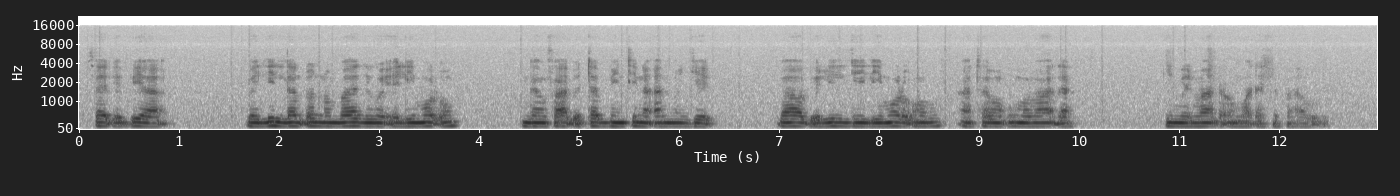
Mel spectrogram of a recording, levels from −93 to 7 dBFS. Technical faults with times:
none

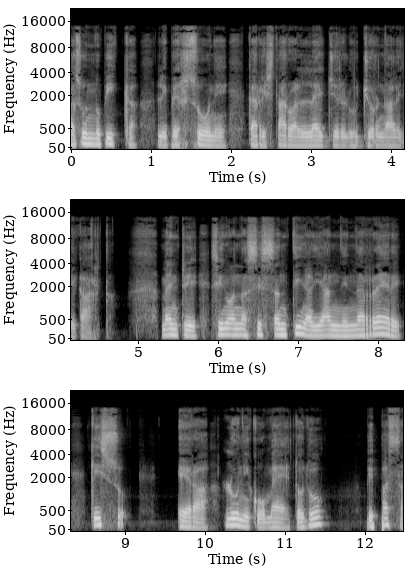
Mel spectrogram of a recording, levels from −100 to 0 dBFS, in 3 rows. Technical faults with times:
3.54 overlapping chunks

